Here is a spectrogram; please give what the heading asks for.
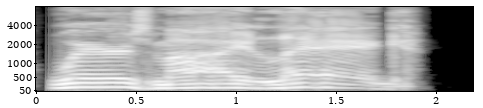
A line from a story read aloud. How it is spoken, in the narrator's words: snarled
